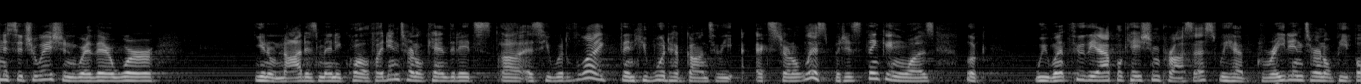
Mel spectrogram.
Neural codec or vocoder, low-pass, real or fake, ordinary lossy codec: none; 7.2 kHz; real; AAC, 48 kbps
